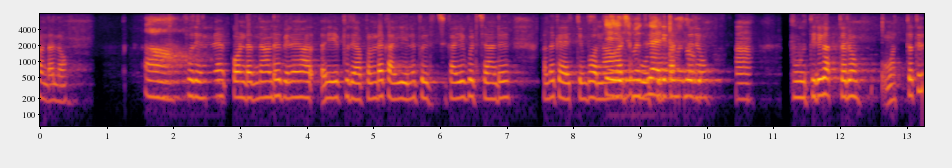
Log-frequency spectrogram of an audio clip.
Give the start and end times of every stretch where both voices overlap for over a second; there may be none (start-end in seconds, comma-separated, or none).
8.3-9.9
